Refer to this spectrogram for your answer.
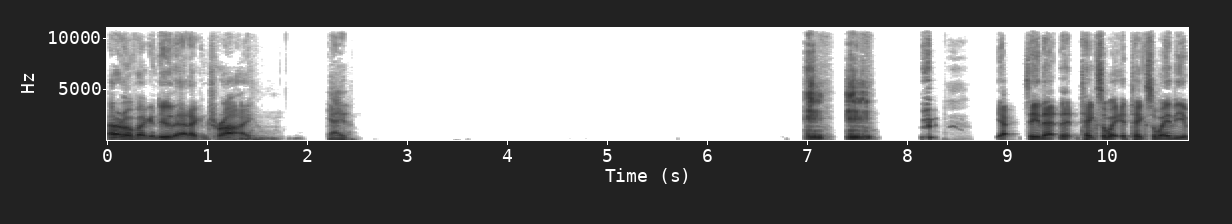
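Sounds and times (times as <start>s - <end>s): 
speech: 0.0s - 1.6s, 2.2s - 2.5s, 7.4s - 7.7s, 8.9s - 10.8s
loud throaty burps into microphone: 7.0s - 8.5s.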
